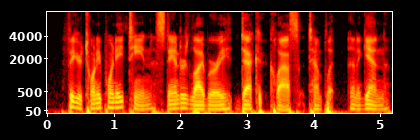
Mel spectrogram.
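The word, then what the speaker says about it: deque: figure 20.18 standard Library deck class template and again the name deck is sometimes pronounced deck as well now in this example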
